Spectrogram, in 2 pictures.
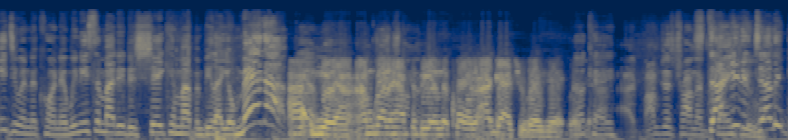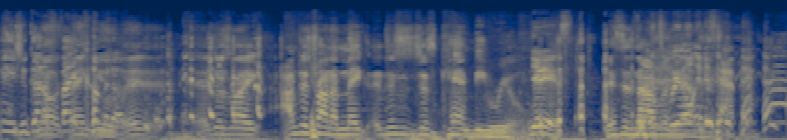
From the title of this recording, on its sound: Listeners Call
